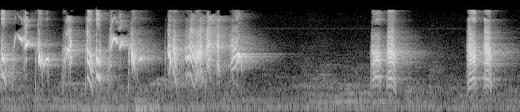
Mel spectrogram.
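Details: Long-tailed shrike in emotional long-burst song: a dense run of harsh, chattering squawks and slurred notes for nearly three seconds, then a pause and two short scratchy bursts.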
